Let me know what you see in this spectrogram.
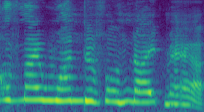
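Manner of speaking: shrill, piercing, very high, drawn-out scream at full volume. Retelling how a game character suddenly screams: Mikolash screaming. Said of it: "he suddenly screams".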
